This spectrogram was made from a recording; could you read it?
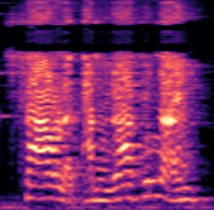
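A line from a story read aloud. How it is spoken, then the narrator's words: Shocked shout. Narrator (Vietnamese): họ lảo đảo hét lên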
